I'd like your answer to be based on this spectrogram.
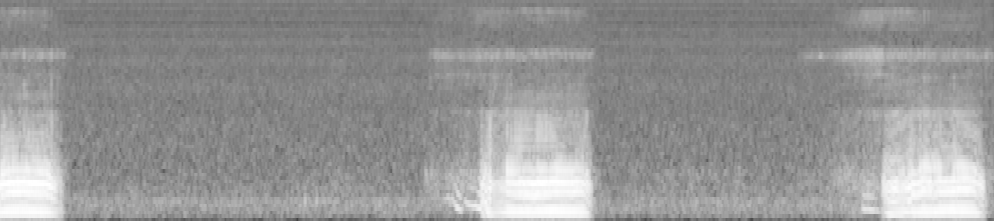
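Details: Napping pug: loud rattling snores about once every four seconds with quiet gaps between; typical snoring of a short-nosed dog.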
